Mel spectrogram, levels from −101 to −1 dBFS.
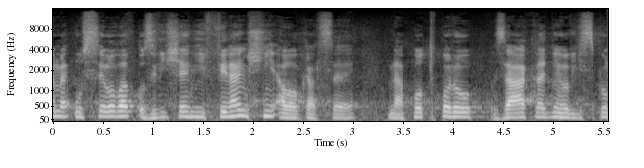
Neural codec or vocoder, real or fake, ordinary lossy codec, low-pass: codec, 44.1 kHz, 3.4 kbps, Pupu-Codec; fake; MP3, 96 kbps; 14.4 kHz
